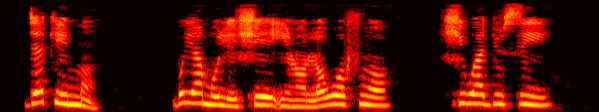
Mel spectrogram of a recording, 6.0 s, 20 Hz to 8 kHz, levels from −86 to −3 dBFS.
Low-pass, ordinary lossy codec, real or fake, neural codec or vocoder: 7.2 kHz; AAC, 32 kbps; real; none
